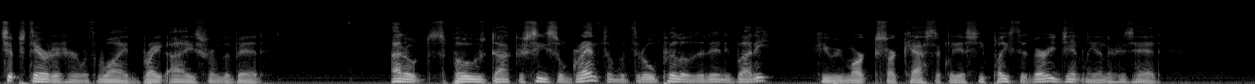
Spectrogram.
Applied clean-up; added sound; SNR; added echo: none; none; none; none.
